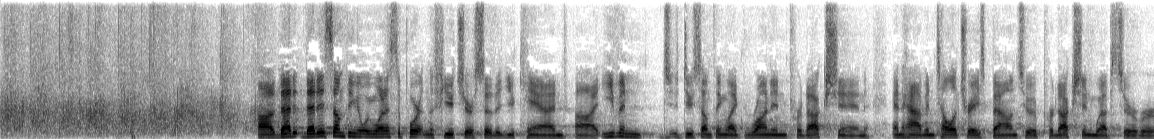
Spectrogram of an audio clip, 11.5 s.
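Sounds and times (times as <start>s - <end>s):
audience applause during a software presentation: 0.0s - 2.8s
speech: 2.6s - 11.5s.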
